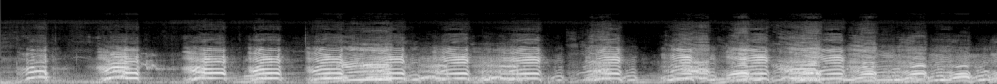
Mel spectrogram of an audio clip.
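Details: Hereford and Black Baldy cows with calves giving loud, harmonic-rich moos in a steady run, one call roughly every one to two seconds. Each moo has a short rising onset and then falls away.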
